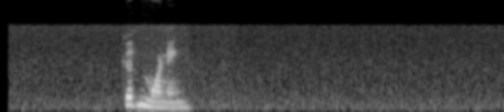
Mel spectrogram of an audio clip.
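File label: pronunciation English "good morning"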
